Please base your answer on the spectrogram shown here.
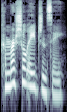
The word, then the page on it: commercial agency: American English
